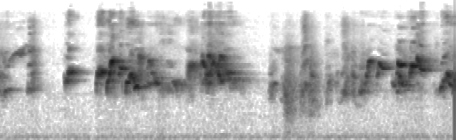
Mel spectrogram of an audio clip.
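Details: Bulbul in song, giving clear whistled notes followed by rich warbling phrases and a burst of scratchy chatter, with short silent gaps between runs.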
